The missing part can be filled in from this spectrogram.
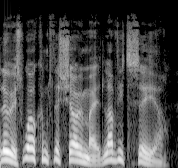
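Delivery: elevated presenter voice, pitched very high. A host welcomes a guest onto the show: elevated presenter voice. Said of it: "Your your voice was much more sort of elevated".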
